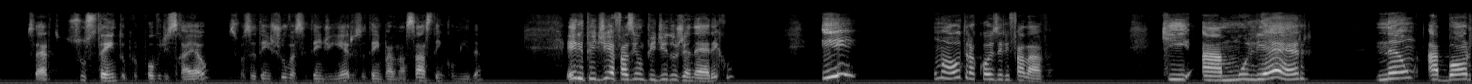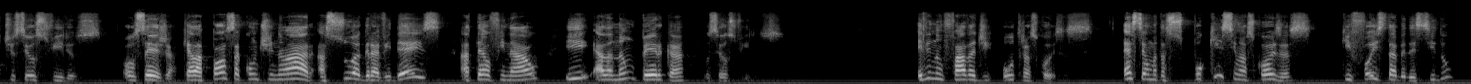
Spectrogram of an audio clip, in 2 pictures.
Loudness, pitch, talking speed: -24 LUFS, 195 Hz, 150 wpm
